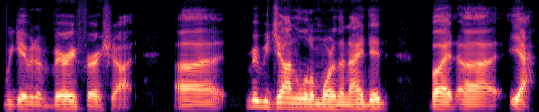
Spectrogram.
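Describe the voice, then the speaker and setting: A man's voice: on the low side, normal speed, clear, resonant tone, no echo. Guy hosting a fan podcast, chatty and informal, really dry sound no room. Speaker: podcast host. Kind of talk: casual fan podcast discussion.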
